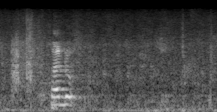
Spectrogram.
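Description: A Shiba Inu panting. A trainer gives a short spoken "sit" command about half a second in.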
